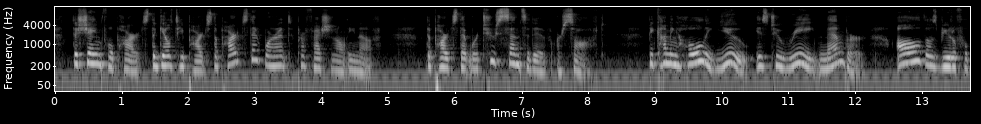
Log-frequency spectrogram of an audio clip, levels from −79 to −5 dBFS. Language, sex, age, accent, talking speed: English, female, 50-69, American, 125 wpm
